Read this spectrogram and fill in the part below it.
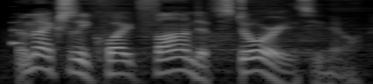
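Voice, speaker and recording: An actor playing a calm, shrewd young duke who runs a prison, smooth, measured and politely teasing. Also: male voice, on the high side, a little hiss or hum. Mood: courteous. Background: game background music.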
